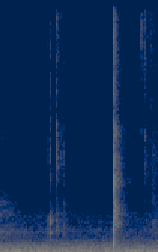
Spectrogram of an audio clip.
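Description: A single sharp click about one and a half seconds in, with a fainter tick before it, over a low steady hum.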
